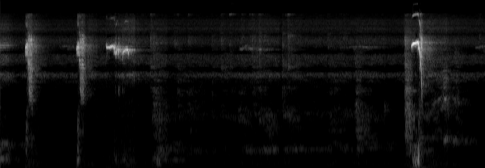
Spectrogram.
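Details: Blue-crowned hanging parrot calling in 'tembakan rapat' fashion: a few thin, high, downslurred squeaks in quick succession, then a pause and one louder sharp shrill note, on a quiet background.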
